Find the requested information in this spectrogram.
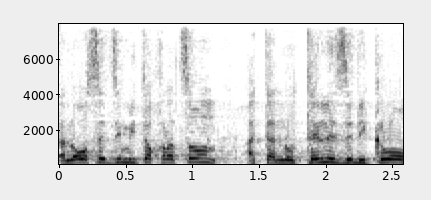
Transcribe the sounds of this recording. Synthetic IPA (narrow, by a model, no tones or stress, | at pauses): alo̞oseːdzemit̪o̞χʁat͡so̞n | at̪ano̞t̪enleze̞likʁo̞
